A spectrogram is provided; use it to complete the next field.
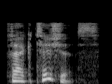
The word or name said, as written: factitious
